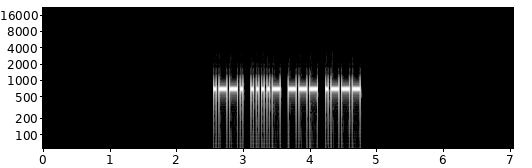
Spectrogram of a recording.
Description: Morse code, heard as a keyed tone, about 30 wpm, 700 Hz. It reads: P4OJ
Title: DXCC-100 Call Signs - 4 Characters - Repeated 3x - 30wpm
